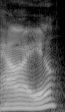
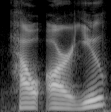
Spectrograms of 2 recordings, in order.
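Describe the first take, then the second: First: The words are slurred together into one sound. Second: Each word is said clearly and separately. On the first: The speaker calls it wrong. "The way that a slurred out sound would be like" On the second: The speaker calls it right. "instead of saying a sentence like"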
